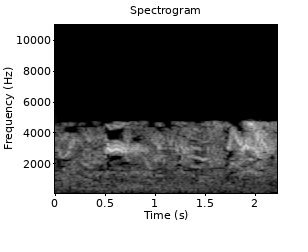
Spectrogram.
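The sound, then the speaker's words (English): Parrots call along a pathway leading up a hill, giving harsh, high-pitched chattering squawks that run continuously throughout, with two louder bursts rising out of the steady flock noise. “that's parrots.”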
